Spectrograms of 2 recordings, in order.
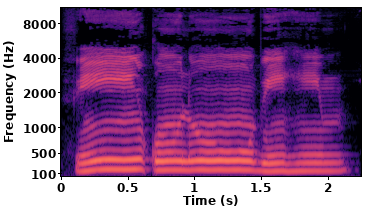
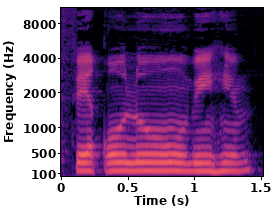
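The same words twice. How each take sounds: First: The vowel in 'fi' is held long. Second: The vowel in 'fi' is cut short. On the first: The speaker calls it right. "We have harf al-mad" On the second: The speaker calls it wrong.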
